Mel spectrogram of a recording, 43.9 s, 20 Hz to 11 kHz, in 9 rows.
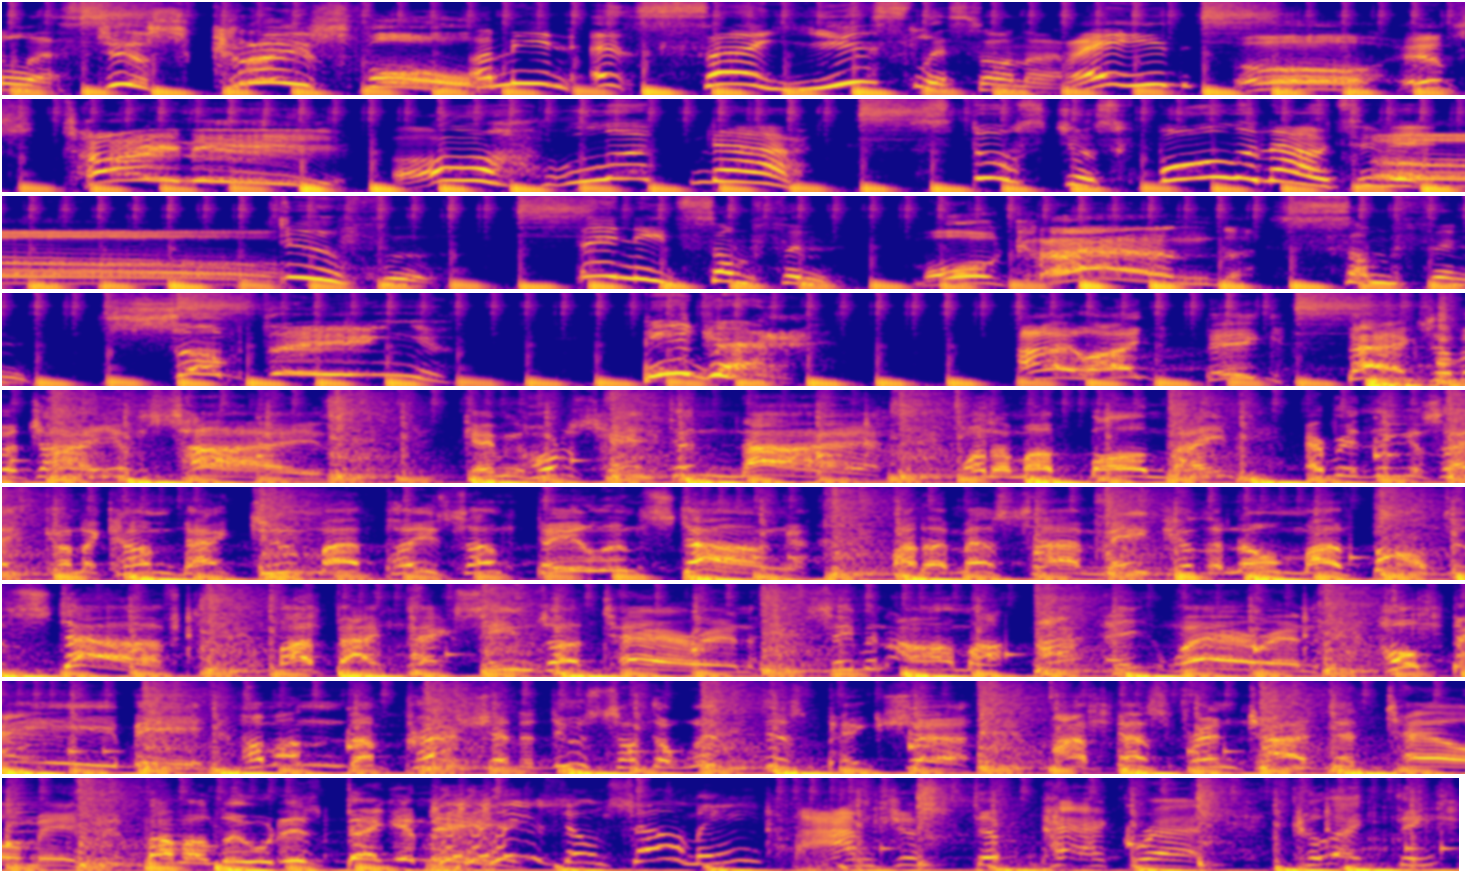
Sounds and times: Speech: 0.0s - 16.2s, 16.8s - 17.4s, 18.0s - 20.5s, 21.1s - 23.6s, 32.0s - 37.3s, 37.9s - 43.8s
Soundtrack music: 1.6s - 16.2s, 16.8s - 17.4s, 18.0s - 26.0s, 26.7s - 40.8s.

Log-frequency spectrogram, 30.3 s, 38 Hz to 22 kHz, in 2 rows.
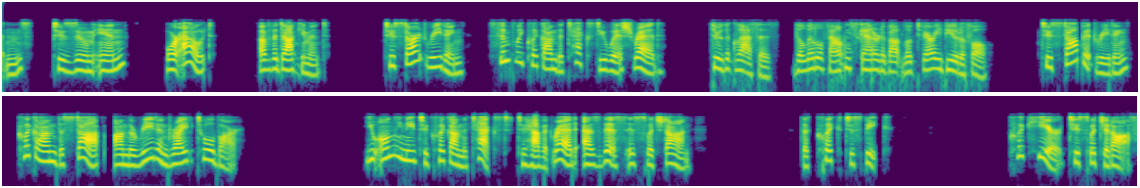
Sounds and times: Speech: 0.0s - 4.4s, 5.1s - 8.8s, 9.5s - 13.2s, 13.9s - 18.3s, 20.0s - 24.4s, 25.8s - 27.0s, 28.6s - 30.2s.

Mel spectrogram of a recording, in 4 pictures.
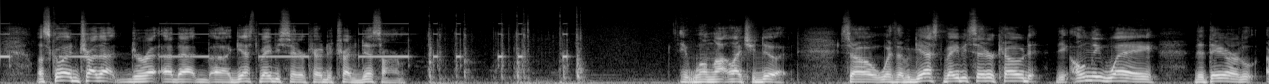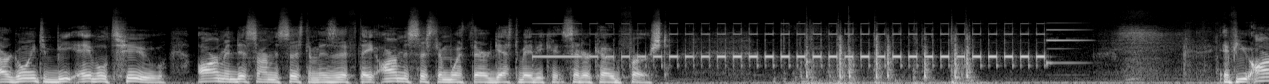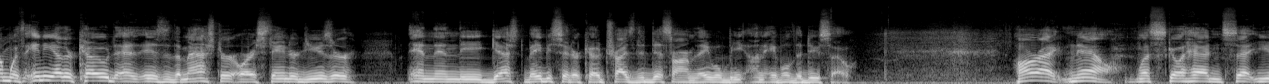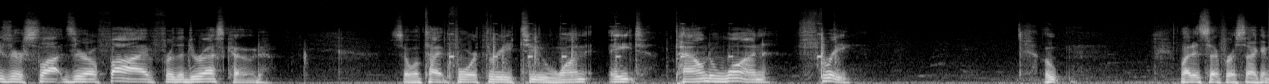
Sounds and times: Speech: 0.4s - 4.1s, 6.8s - 19.4s, 24.9s - 34.0s, 35.5s - 40.8s, 42.0s - 50.7s.

